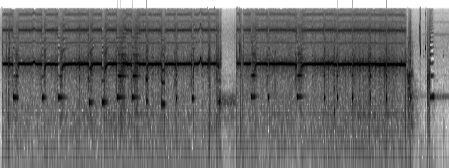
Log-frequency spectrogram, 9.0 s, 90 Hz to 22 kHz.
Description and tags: About 10 years ago my friend gave me a guitar he found in the garbage. This is one of the horrible and interesting sounds it would make. These sounds were recorded originally onto a cassette tape via my Tascam Porta07 4-track. This sound is similar to "brokenguitar5" but longer and more notes are played.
